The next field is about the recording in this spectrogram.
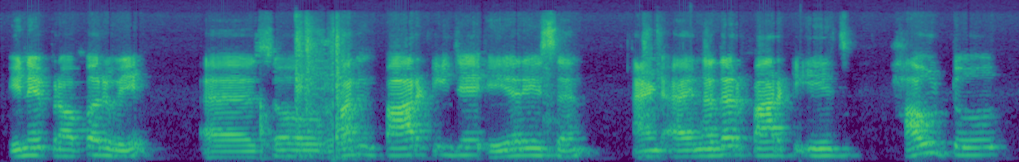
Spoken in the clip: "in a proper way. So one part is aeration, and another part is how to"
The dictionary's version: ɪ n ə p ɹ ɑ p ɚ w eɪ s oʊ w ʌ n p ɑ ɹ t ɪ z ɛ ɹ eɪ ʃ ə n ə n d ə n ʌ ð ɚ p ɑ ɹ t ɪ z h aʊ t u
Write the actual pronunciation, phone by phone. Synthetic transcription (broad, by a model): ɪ n ə p ɹ ɑ p ɚ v eɪ s oʊ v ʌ n p ɑ ɹ t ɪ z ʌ ɹ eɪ s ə n ə n d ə n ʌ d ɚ p ɑ ɹ t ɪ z h aʊ t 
